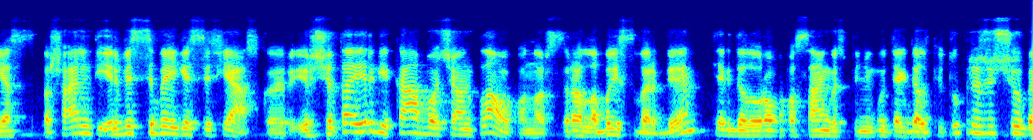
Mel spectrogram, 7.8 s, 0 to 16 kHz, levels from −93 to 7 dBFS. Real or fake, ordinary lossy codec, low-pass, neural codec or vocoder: real; Opus, 16 kbps; 7.2 kHz; none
